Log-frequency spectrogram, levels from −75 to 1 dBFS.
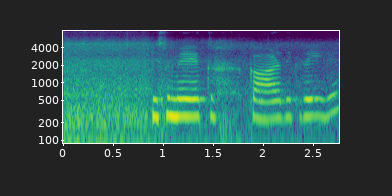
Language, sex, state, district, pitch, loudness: Hindi, female, Madhya Pradesh, Dhar, 255 Hz, -13 LUFS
